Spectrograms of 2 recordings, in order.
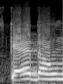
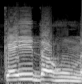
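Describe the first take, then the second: First: कैदहुम with a short flat "e", keh-da-hum; higher, no glide in कैदहुम; mispronunciation demo. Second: कैदहुम slowly with a "ka-ee" glide; correct Quranic pronunciation. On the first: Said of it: "कैदहुम नहीं है". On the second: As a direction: stretch the diphthong in कैदहुम. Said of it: "यहाँ कैदहुम है". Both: Shown as a demonstration.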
